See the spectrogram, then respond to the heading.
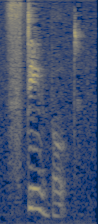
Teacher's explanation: The first part of the word is the stressed part. So when we say steamboat, I want the first part to be loud and the second part to be softer.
